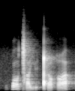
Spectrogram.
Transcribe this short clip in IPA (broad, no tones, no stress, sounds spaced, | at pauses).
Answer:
k͡p ɔ ǀ a j y ǃʰ œ q a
